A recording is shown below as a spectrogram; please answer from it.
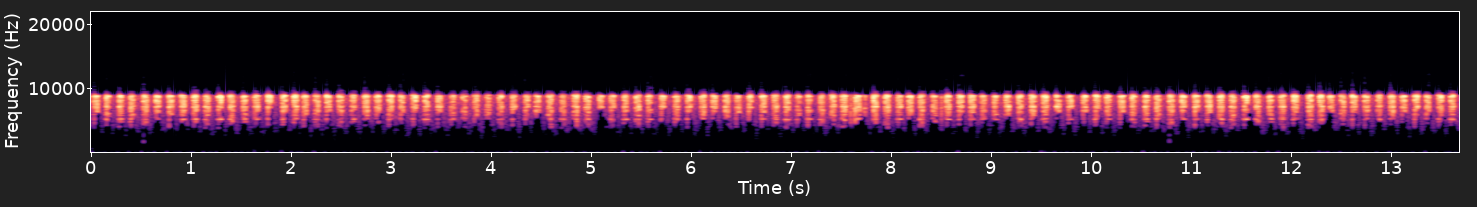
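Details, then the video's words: Recorded in 2020 by the National Institute of Biological Resources, a meadow katydid keeps up a long, shrill, rapidly pulsing buzz at very high pitch, even and unchanging, in an otherwise silent setting. "등줄어리쌕쌔기, 여러번 듣기, 곤충소리"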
